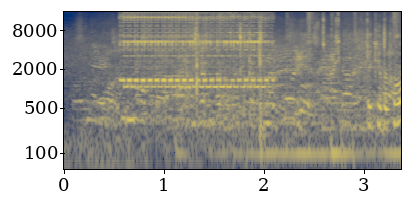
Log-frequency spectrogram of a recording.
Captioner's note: telephone ringing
